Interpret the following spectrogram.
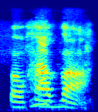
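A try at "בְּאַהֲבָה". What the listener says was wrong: Okay, not bow. bi.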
